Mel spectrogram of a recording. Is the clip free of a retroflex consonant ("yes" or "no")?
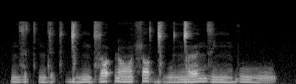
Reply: no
